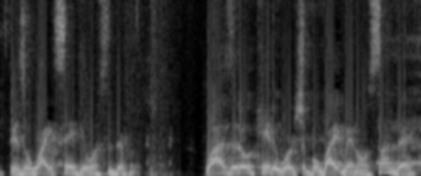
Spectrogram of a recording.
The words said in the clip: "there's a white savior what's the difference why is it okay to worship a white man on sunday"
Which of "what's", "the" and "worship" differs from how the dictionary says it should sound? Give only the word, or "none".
none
